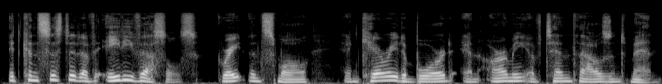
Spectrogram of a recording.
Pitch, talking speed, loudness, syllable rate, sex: 140 Hz, 165 wpm, -17 LUFS, 4.2 syllables/s, male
